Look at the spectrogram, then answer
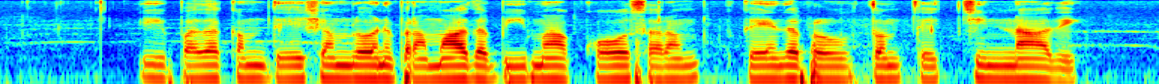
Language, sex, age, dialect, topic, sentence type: Telugu, male, 18-24, Southern, banking, statement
